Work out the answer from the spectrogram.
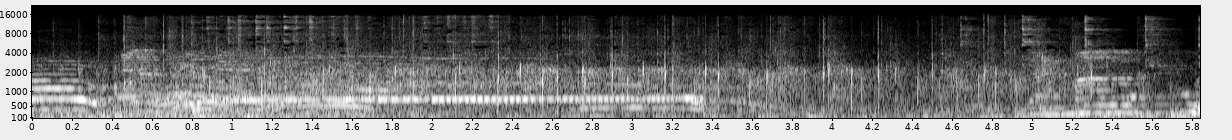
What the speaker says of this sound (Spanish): Fuerte el aplauso que tiene.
